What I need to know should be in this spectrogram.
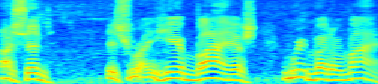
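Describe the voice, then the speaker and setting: A man with an American accent speaks at a moderate pace and a fairly high pitch. His pitch varies in an ordinary way, and there is noticeable background noise. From Maryland, USA. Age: 80s+. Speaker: farmer. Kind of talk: interview answer.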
